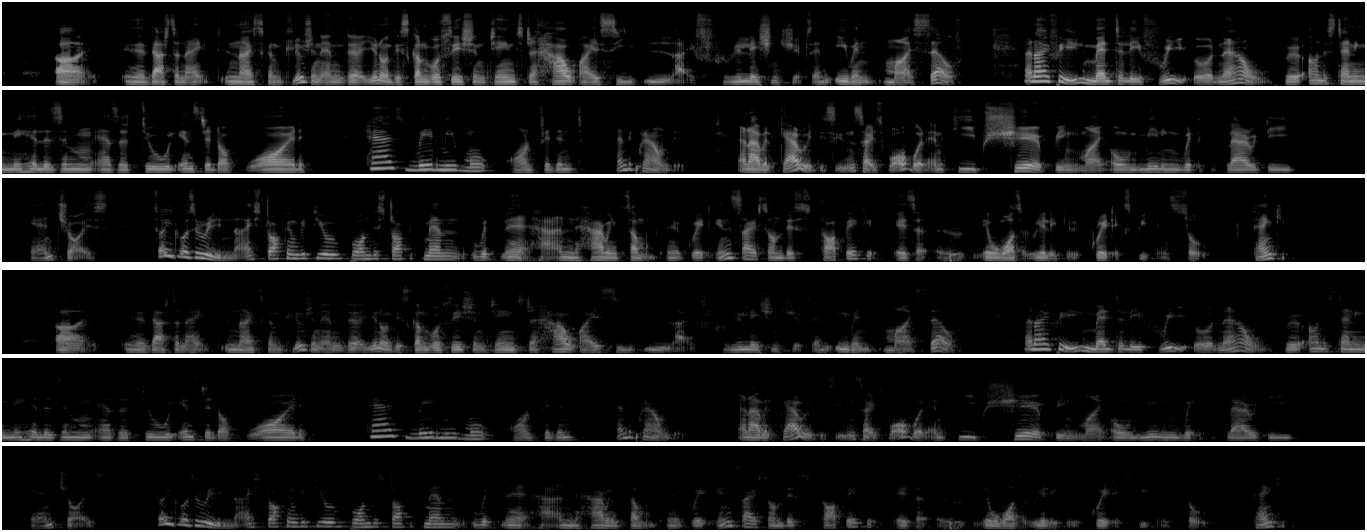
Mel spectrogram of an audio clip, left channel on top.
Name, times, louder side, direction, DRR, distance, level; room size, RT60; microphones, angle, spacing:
voice 1, 0.5-0.9 1.2-9.6 9.9-16.7 17.3-19.4 19.8-20.3 21.0-25.6 25.9-26.5 27.5-28.3 28.8-39.3 39.8-40.1, left 6 dB, 60° left, 0.5 m, -37 dB
22.0 x 11.5 x 2.4 m
head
